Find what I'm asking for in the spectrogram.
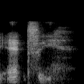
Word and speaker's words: etc: So 1566 was Steve Bickle coming back to me after the last week's show saying how /etc is pronounced, because I'd said I always pronounced it etc, and he was pointing out that I was wrong and it should be Etsy.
